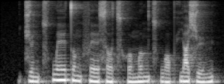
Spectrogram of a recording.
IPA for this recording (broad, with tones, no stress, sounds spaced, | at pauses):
t͡ɕ y˨˩ n t͡sʰ w e˥ ɪ̯ t̪ ʊ˧˥ ŋ f e˧˥ ɪ̯ s ɤ˨˩ t͡sʰ o˦ ʊ̯ m ɤ˥ ŋ t͡sʰ w ɔ˨˩ pʰ j ä˥ ɕ y˧˥ n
